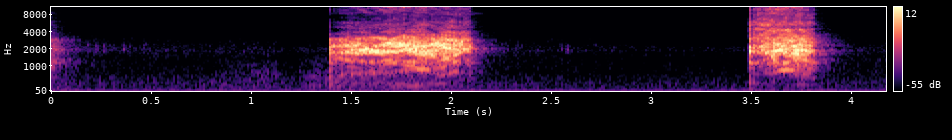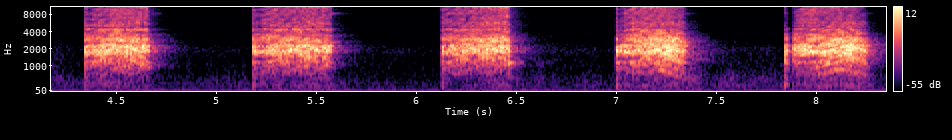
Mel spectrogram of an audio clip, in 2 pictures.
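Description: A steel chef's knife has its long, solid steel blade drawn repeatedly against a steel honing rod in a metal scraping action. Seven separate bright, rasping strokes are heard: one longer opening pass, then six shorter, quicker ones, each with a sharp start and a brief fade.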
